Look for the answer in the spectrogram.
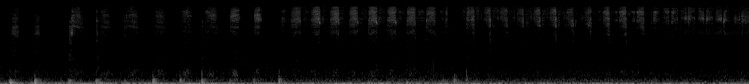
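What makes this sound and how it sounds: A felt-tip marker's nib scrubs quick, dense shading strokes across a flat sheet of white paper. Each stroke makes a soft, bright, scratchy swish, repeating rapidly and steadily over a constant low hum. The strokes run together into a continuous rhythmic rasp.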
